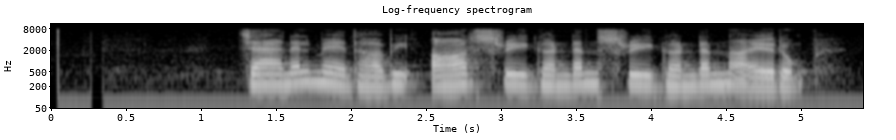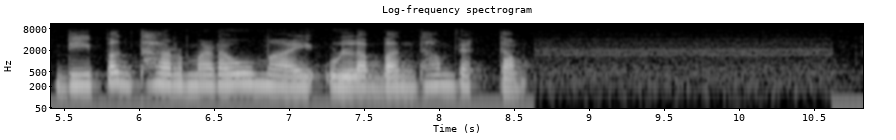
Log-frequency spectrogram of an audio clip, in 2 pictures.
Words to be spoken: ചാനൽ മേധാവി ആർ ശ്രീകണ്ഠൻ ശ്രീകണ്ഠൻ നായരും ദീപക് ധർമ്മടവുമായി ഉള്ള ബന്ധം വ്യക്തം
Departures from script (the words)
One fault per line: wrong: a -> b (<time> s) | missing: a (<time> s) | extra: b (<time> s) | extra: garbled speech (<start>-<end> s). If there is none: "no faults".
no faults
